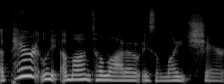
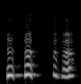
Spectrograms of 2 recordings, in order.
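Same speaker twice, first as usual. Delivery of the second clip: high, loud unhinged laugh; eerie laugh; 13 semitones higher, 8 dB louder than usual. Acted. Walled-in Fortunato laughing madly at his captor. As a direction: let out a crazed laugh from the dark. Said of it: "a low laugh".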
